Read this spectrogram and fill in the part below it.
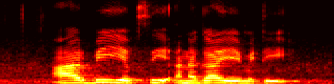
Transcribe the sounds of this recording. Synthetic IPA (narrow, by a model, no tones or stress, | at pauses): aːɾbiepsiʔɐnɐɡaːeːmiʈi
